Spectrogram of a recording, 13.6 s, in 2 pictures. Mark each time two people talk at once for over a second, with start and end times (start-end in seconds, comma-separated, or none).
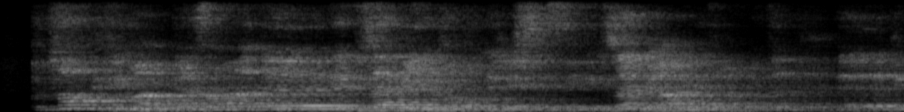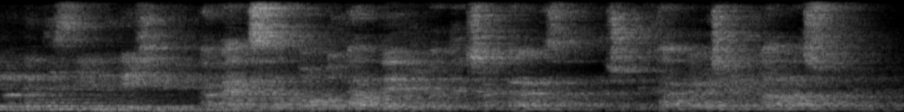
none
